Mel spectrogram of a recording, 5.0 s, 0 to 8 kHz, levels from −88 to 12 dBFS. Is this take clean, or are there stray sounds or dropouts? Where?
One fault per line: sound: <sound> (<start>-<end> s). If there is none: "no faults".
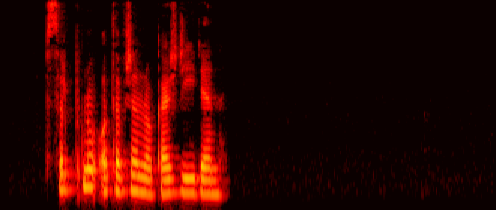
no faults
